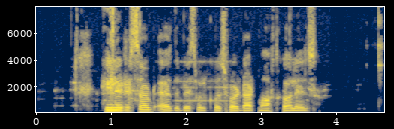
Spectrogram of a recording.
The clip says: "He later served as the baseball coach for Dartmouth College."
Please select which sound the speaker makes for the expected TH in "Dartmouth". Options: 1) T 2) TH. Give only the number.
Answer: 1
